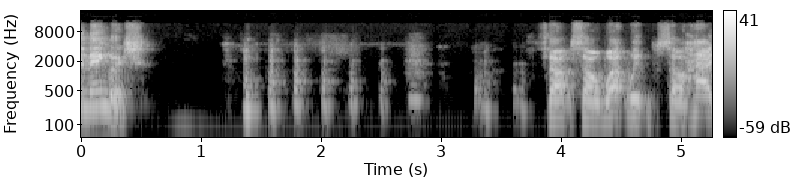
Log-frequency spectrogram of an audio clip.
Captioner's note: laughs loudly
